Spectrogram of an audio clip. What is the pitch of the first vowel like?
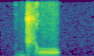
low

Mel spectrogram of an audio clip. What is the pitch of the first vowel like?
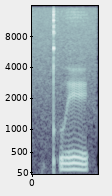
low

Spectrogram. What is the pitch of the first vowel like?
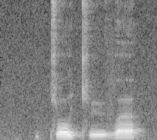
falling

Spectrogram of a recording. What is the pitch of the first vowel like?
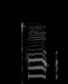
falling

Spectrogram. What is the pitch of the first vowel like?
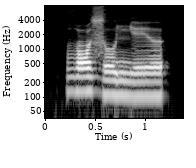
low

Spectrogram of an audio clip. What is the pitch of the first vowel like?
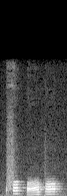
high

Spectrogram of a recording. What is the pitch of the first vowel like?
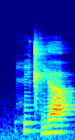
high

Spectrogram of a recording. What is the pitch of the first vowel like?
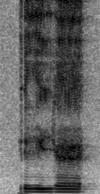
low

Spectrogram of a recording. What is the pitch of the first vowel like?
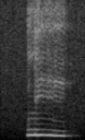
falling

